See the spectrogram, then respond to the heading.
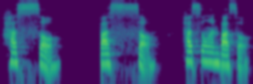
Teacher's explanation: Now, notice the T is silent. Hustle, bustle, hustle and bustle, and the and is pronounced as hustle and bustle, hustle, bustle, hustle and bustle.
